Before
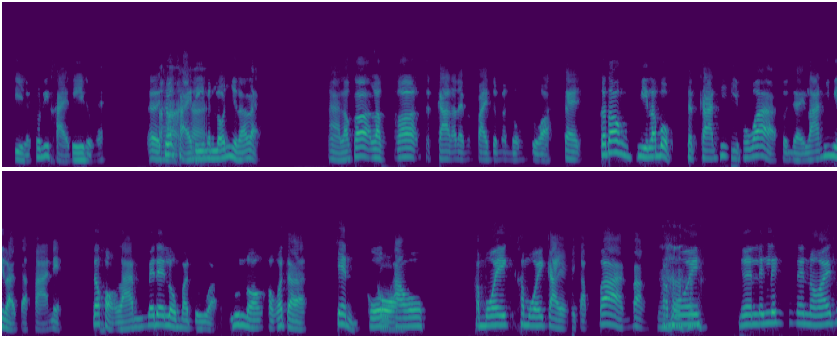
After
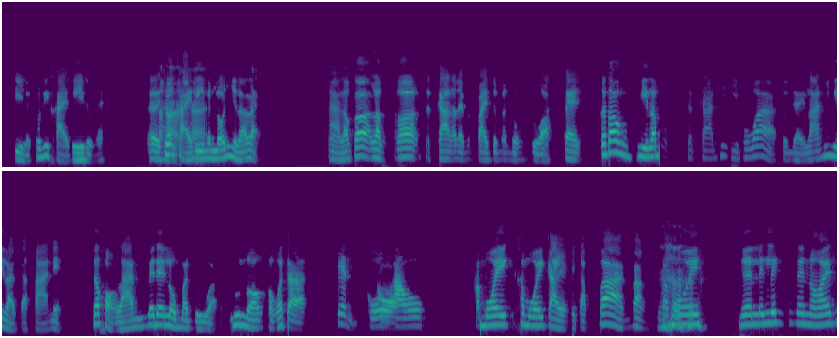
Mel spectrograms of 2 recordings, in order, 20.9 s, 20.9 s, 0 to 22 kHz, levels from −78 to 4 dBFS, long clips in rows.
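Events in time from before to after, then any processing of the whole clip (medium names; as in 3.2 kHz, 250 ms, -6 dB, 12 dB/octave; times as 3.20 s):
8.22–11.61 s: fade in
14.02–16.42 s: cabinet simulation 450–2300 Hz, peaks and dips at 490 Hz -5 dB, 1.2 kHz +9 dB, 1.7 kHz +5 dB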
